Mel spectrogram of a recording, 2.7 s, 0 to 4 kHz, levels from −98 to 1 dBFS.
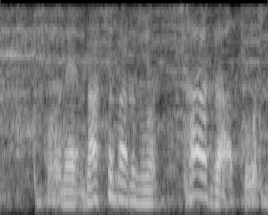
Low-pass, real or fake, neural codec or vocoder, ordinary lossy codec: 3.6 kHz; fake; vocoder, 22.05 kHz, 80 mel bands, HiFi-GAN; none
